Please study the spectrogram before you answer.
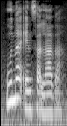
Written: una ensalada

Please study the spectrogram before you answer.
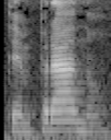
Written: temprano

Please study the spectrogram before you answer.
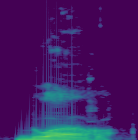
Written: noir

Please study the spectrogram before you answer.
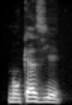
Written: mon casier

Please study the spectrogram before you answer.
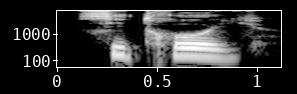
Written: citrouille

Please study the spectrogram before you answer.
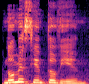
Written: no me siento bien

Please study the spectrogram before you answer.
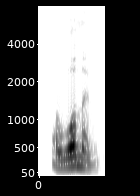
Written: a woman

